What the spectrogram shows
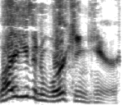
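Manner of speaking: irritated, annoyed, rushed, snapping tone. Dramatic reading of comic panels as Mary Jane: acting Mary Jane annoyed and hurried. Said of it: "I'm talking to someone I don't really like".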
